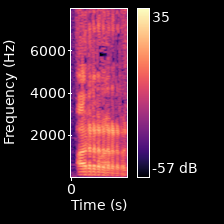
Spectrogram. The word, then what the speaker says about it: Orbán: ¿Se acuerda que le dije Orbán o Urban? – Y usted me dijo Orbán. Así, profesor. Orbán. – Pronuncilo bien, exacto.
